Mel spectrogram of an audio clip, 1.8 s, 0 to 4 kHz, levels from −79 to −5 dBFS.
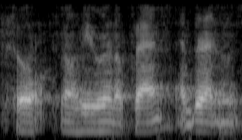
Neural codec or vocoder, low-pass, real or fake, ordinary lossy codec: codec, 16 kHz, 2 kbps, FunCodec, trained on LibriTTS, 25 frames a second; 3.6 kHz; fake; Opus, 24 kbps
